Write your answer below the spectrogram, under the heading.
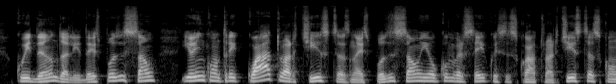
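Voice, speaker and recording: On a very clean recording with a silent background and a dry, close sound with no echo, a man speaks at a moderate pace in a normal speaking voice with lively intonation. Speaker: podcast host. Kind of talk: casual chat.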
